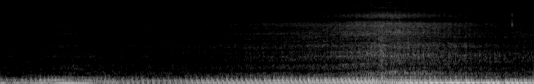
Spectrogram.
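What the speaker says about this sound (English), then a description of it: "BMW motorbike." A BMW motorbike passes by outdoors, its engine rumble building steadily from a low drone to a louder, fuller pass over a few seconds, with no voices over it.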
